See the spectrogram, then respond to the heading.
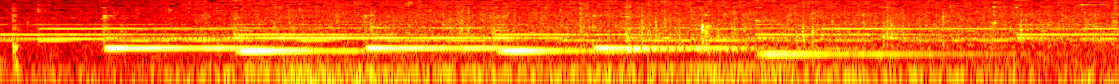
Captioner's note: mystical music; rain pattering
